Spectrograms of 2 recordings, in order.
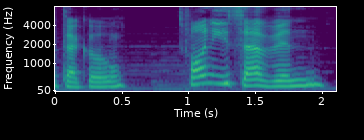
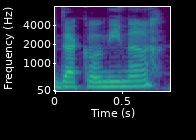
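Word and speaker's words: DECO*27: It's like when you're trying to say Deco, you know, Deco 27, but it's actually Deco Nina. But, you know, 27 works too, I suppose. There's some producers I love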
